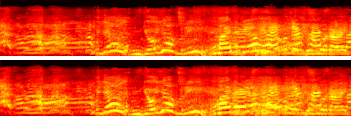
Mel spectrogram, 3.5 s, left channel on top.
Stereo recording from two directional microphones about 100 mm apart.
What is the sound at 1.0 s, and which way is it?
A woman's voice, 20° right (ahead or behind).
